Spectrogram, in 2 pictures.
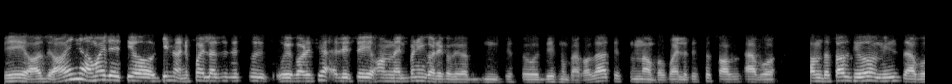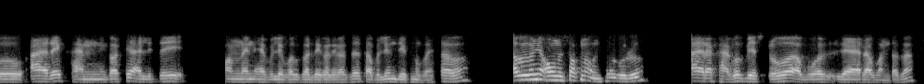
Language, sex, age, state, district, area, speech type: Nepali, male, 30-45, West Bengal, Jalpaiguri, rural, conversation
